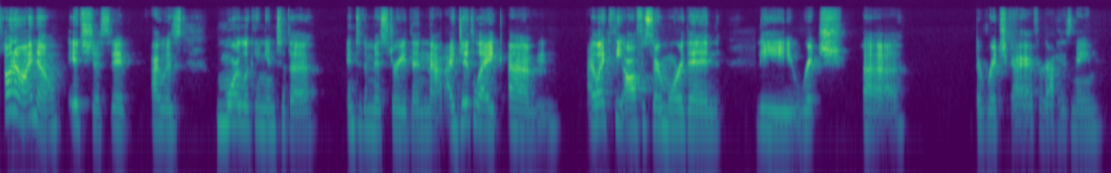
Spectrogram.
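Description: A young woman co-hosts a book club from a room at home with posters and a bookshelf, chatting casually through her webcam on a video call. Her mid-range voice is steady, a little slow, creaky, bright, and forceful, and she often ums and restarts.

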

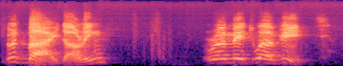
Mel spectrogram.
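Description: An actor playing a witty, gallant gentleman thief posing as a count, in 1950s film style. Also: sits high, sing-song, extremely slow, husky, heavily acted. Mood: fatherly. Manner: playful, gallant, ironic. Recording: dull old film soundtrack with music.

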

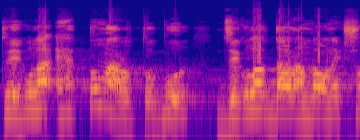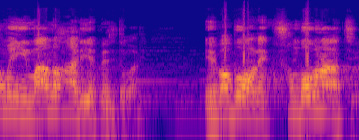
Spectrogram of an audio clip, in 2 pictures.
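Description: Male teacher, high voice, patient repeating drills, soft music under the voice. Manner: explains slowly, repeats letter sounds for drill. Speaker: Quran recitation teacher. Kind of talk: spoken tutorial.

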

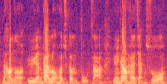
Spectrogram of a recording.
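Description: A man's voice: medium pitch, fast, bright, forceful tone, a little hiss or hum. A man in his twenties with a Taiwanese Mandarin accent, chatting to camera as a student vlogger in a casual, talkative way. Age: 20s. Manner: chatty, leans on "I'm telling you" and "and then". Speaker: university English major vlogger. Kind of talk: casual explainer talk to camera.

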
